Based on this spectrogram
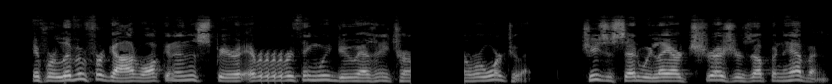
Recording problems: garbled, watery; badly
audio stuttering; at 2.5 s
audio freezing; at 4 s for 0.5 s

